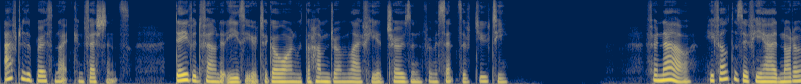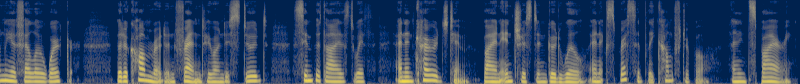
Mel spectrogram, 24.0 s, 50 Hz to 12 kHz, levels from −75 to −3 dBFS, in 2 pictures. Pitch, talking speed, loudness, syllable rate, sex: 175 Hz, 145 wpm, -19 LUFS, 4.7 syllables/s, female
